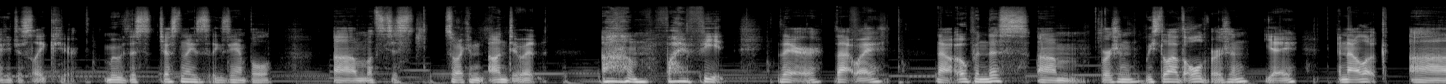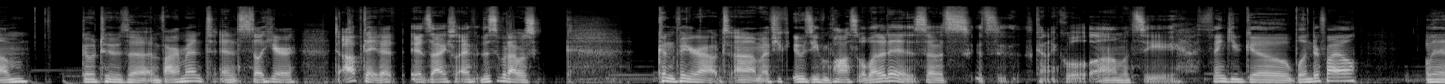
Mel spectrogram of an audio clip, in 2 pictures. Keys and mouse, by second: 0.5 g, 0.8 shift+z, 4.0 y.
